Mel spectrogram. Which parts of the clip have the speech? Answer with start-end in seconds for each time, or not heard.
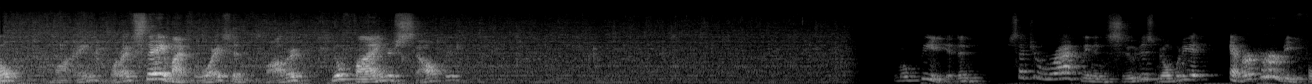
0.0-4.5, 9.0-13.0.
